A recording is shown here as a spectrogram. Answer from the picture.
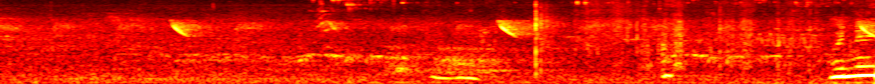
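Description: Faint background bird chirping: a short, high, falling chirp twice, about a second and a half apart, with a sharp click between them and faint low sounds in the second half.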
